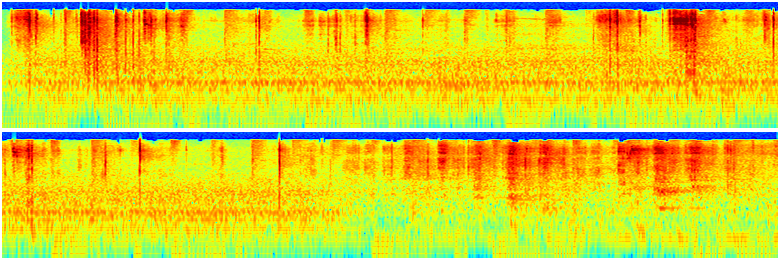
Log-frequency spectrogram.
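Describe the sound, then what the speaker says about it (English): Scissors snip through self-adhesive foam stuck on plywood along the traced base line of a small workshop cyclone, a close run of irregular crisp cuts and crinkly rustles with small bumps of handling. "Then I cut the foam around the hole."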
